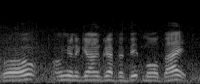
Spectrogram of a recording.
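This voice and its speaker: High-voiced Australian man outdoors by the surf. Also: fairly even intonation, fast talker. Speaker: fishing instructor and vlogger. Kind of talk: casual instructional talk to camera. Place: open ocean beach, outdoors. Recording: outdoor wind and surf noise. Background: waves, surf and wind.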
